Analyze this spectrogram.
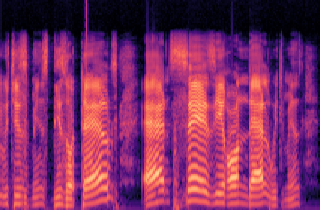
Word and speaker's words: hirondelles: And then also hirondelle is the H is considered silent, so you join, you say ces hirondelles.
